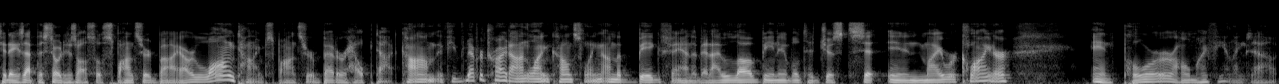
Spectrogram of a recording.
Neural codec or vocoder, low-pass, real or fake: codec, 16 kHz, 4 kbps, X-Codec, HuBERT features, trained on LibriSpeech; 7.2 kHz; fake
